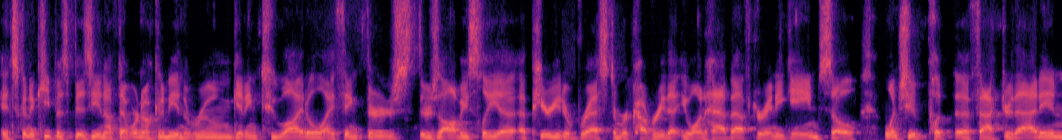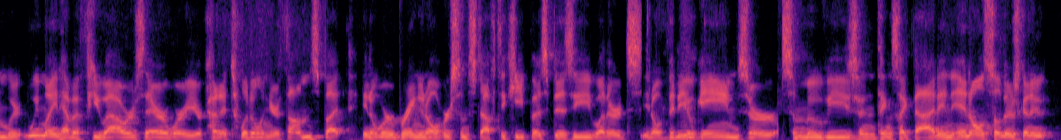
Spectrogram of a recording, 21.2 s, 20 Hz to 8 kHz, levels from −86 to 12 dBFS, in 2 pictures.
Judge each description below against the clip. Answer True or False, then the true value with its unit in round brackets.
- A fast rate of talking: True (265 wpm)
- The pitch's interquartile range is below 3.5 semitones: True (2.5 semitones)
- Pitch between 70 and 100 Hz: False (115 Hz)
